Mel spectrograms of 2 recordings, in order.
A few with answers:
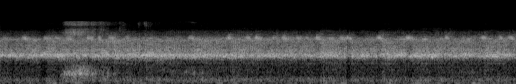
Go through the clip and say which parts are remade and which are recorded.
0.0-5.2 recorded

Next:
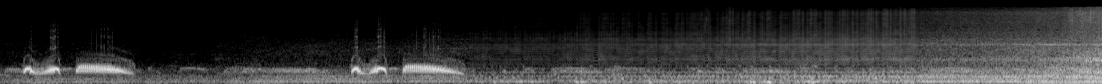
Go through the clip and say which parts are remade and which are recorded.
0.0-4.7 recorded; 4.7-9.2 remade; 9.2-11.0 recorded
